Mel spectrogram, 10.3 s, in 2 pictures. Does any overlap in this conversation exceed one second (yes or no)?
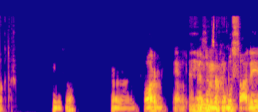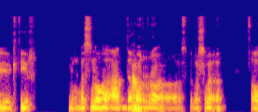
no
